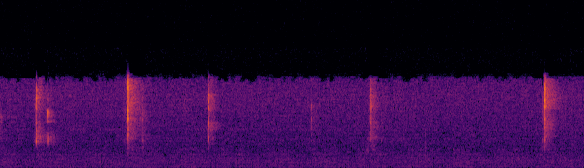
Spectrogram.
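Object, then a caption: Bar of soap scored with a thin blade. A thin blade scores lines into the surface of a solid, palm-sized pink-and-white striped soap bar held in the hand, making six short, bright clicking scratches at irregular intervals. Each cut ends almost instantly with no ring, over a quiet, steady low background hiss.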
